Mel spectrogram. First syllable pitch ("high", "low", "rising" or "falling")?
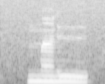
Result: low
